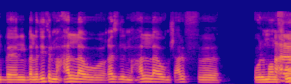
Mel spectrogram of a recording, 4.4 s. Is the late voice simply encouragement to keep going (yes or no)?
no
